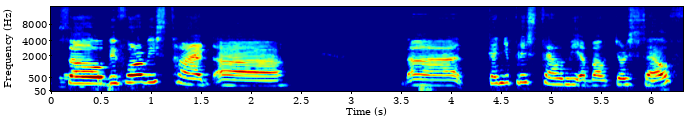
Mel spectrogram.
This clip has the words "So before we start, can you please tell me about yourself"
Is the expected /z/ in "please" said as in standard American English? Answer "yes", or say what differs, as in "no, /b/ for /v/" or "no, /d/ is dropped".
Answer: no, /s/ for /z/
